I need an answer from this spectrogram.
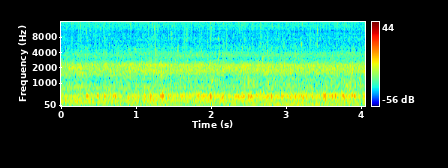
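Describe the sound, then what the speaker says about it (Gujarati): Fresh cow dung slurry carried along by irrigation water in a farm field channel: a steady, continuous close-up gurgle and trickle of flowing water, with no pauses or talk. "જો આટલો ડોળ જાય છે ડોળ પાણીની અંદર"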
